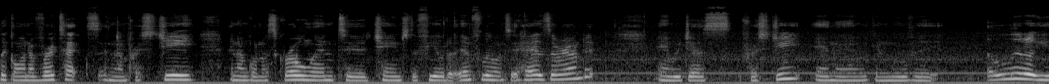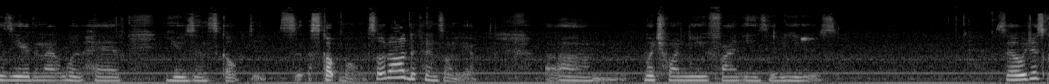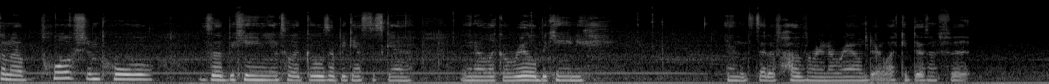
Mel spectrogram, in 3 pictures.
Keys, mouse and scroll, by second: 1.3 g, 7.8 g, 12.5 middle click, 14.6-17.4 right drag, 17.4 g, 21.7-23.6 right drag, 22.8 g, 29.7 g.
